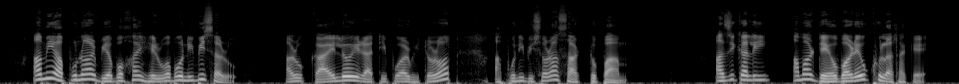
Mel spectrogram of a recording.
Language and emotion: Assamese, fearful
